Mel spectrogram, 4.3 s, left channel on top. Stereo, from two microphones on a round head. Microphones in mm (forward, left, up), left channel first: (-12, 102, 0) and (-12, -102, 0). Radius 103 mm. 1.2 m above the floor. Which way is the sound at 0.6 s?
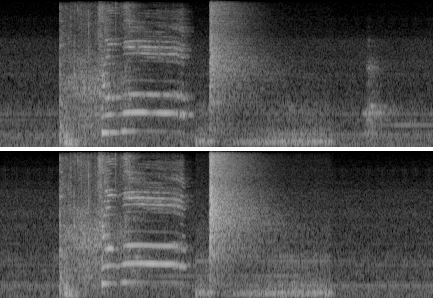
25° right (ahead or behind).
